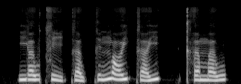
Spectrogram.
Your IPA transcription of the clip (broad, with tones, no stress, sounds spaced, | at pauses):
j ɐ˨ w t͡s iː˨˩ k ɐ˨˩ w k ɪ˨˥ ŋ ɔː˨˥ j k ɐ˨˥ j | kʰ ɐ˨ m ɐ˨˧ w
